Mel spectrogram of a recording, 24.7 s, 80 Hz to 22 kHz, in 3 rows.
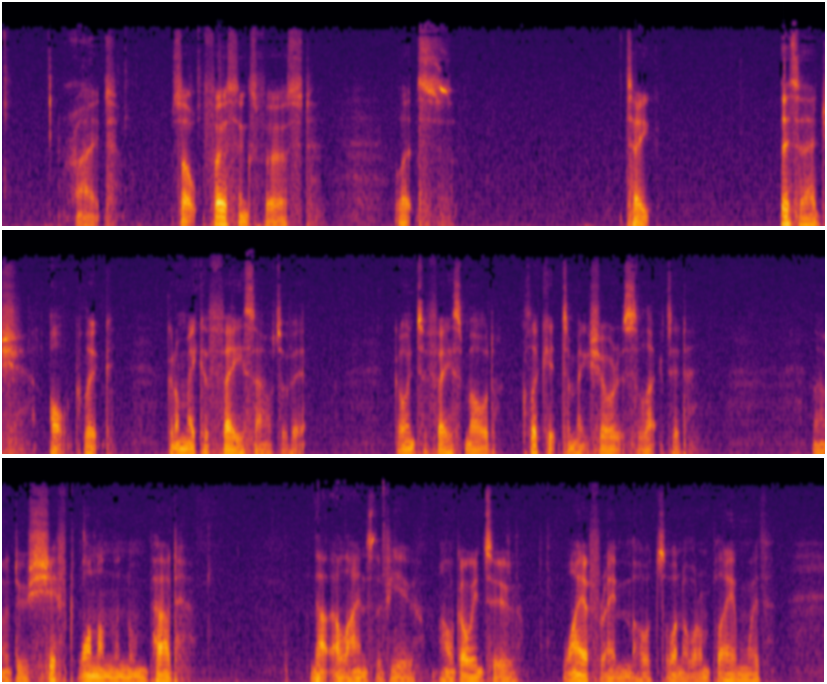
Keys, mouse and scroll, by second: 7.6-10.6 drag, 10.6 f, 12.1-14.8 drag, 19.4-22.6 middle drag, 21.7 z.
